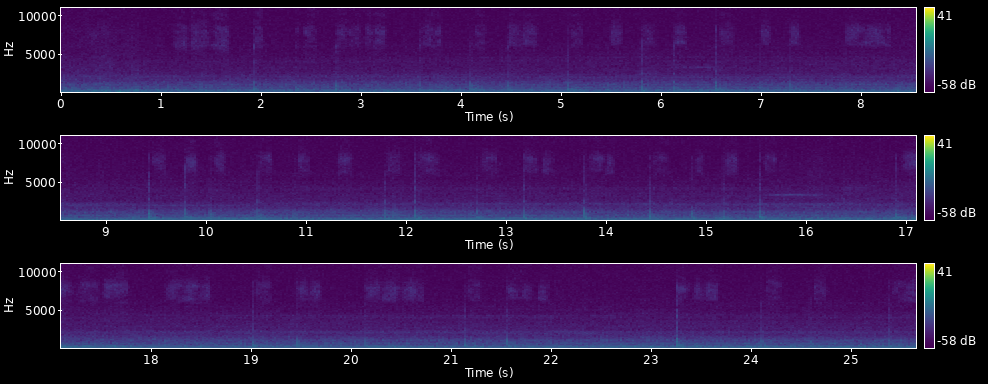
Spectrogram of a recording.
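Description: Chalk or marker writing letters A to Z on a board in a quiet classroom setting, faint continuous scratchy strokes over a low steady hum.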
